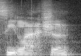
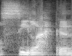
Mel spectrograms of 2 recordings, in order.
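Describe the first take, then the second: First: The word ends with a 'shun' sound. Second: The word ends with a 'ken' sound. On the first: The speaker calls it right. "it's Sealaction" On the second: The speaker calls it wrong. "It's not Sealacken"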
